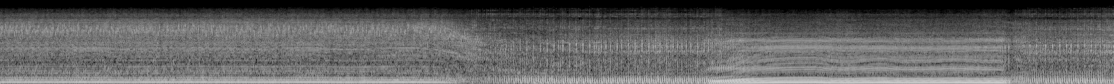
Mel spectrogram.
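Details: Bolens MTD BL-160 25cc two-stroke weed trimmer after carburetor cleaning and low/high mixture screw adjustment, choke off: smooth steady full-throttle buzz, drops back cleanly to idle, picks up and holds evenly again; running healthy.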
